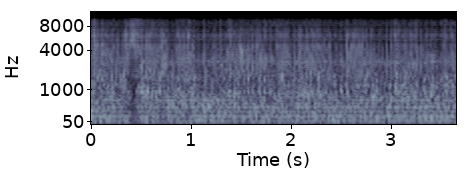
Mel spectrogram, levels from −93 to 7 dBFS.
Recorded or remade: remade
